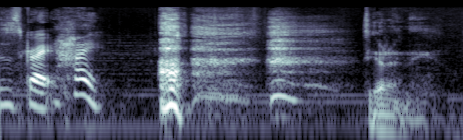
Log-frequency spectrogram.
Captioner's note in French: soupire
